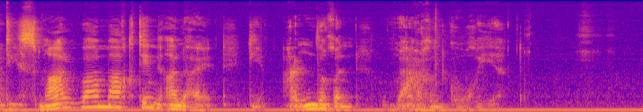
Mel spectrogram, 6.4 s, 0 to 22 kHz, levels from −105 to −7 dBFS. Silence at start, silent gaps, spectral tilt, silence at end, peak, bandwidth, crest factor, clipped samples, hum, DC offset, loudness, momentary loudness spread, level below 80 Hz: 0 s; none; -4 dB/octave; 0 s; -10 dBFS; over 20 kHz; 20 dB; under 0.1%; none; under 0.1%; -29 LUFS; 18 LU; -54 dBFS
